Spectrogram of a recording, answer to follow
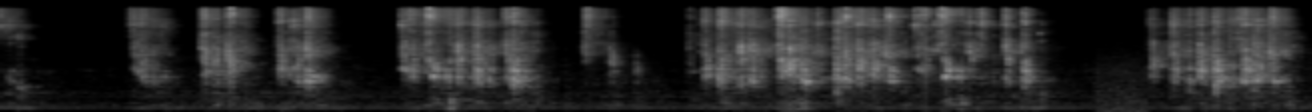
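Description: Computer keyboard typing: irregular runs of keystrokes, with a longer flurry in the middle, as short shell commands are typed. A faint steady hum sits underneath until near the end.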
